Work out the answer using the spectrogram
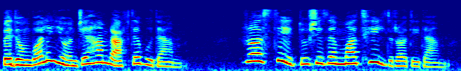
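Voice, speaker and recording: Lady voicing a happy young officer guy, warm brotherly tone, pitched up, slightly dull audio. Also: very animated. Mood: cheerful. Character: young male cavalry officer, cheerful, friendly. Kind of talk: audiobook character voice.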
